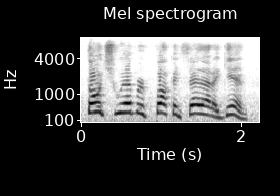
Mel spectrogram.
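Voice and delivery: high, forceful rebuke; retold angry warning. Telling off someone who used a slur, angry warning.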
